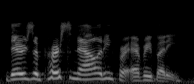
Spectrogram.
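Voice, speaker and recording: A woman's voice: a little high, lively intonation, racing, a bit bright, highs cut off. A woman guest chatting casually about tutoring, enthusiastic, laughing often and using many fillers. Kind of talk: casual conversational chat.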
